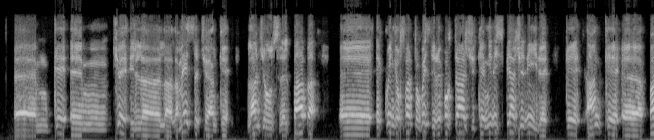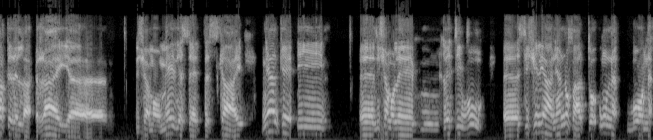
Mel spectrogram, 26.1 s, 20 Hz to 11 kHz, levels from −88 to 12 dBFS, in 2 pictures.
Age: 60-79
